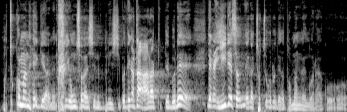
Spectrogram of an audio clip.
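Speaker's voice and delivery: ranting at God. Retold or imitated. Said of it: "막 나를 죽여달라고".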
